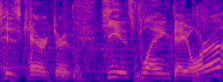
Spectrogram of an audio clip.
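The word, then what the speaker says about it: Daora: character he is playing Deora I believe that is how it's pronounced d a o r a uh who is like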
